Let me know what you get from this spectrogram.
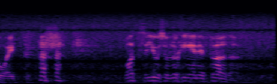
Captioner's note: laughs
